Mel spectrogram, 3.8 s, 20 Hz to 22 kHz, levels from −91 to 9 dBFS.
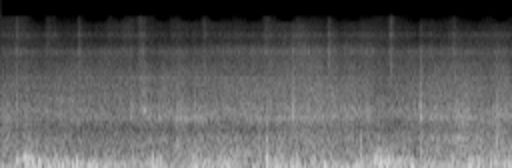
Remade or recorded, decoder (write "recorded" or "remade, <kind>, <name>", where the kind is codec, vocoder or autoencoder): remade, autoencoder, DAC-VAE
